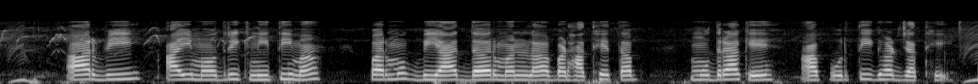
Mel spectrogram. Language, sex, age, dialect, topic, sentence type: Chhattisgarhi, female, 31-35, Eastern, banking, statement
